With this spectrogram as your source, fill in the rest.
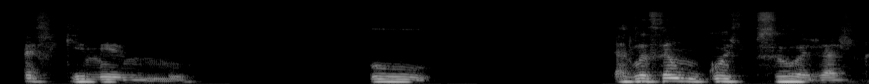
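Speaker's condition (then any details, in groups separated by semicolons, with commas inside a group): Machado-Joseph disease (sca3)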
